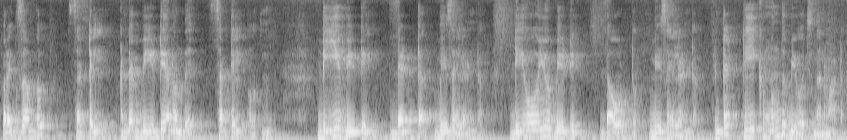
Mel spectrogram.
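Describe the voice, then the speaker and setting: Telugu accent guy teaching grammar, mellow kinda high voice, spells everything out, echoey room. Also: lively intonation. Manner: patient, repeats each rule slowly, spells words letter by letter. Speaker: English teacher. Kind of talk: grammar lesson. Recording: roomy echo.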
